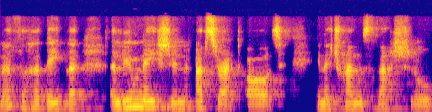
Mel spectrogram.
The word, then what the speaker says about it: Illumination: So I'm going to start from what I mean there by illumination, and you will notice the French pronunciation.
